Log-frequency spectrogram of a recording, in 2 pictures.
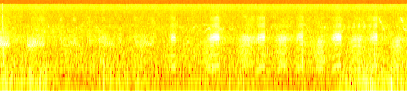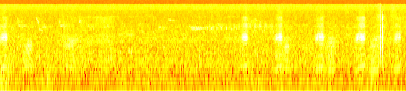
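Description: Near silence with faint, distant waterfowl calling: short calls repeating irregularly, in two bunches, one a few seconds in and one near the end.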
